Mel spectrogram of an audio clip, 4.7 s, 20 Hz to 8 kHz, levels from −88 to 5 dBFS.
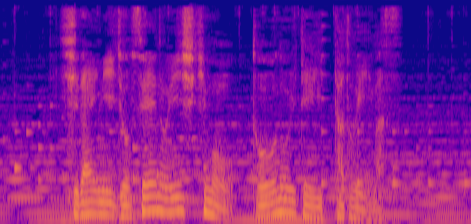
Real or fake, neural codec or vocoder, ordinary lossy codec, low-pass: real; none; AAC, 32 kbps; 7.2 kHz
